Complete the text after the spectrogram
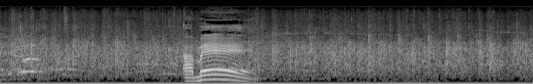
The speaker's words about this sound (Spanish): Dale otro aplauso.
